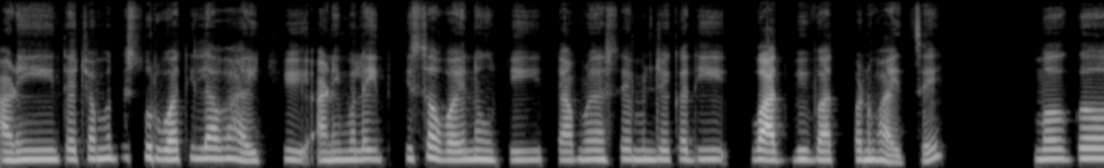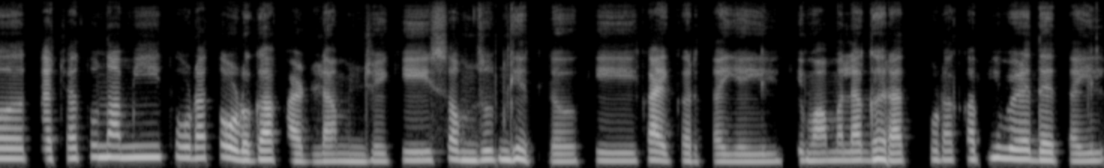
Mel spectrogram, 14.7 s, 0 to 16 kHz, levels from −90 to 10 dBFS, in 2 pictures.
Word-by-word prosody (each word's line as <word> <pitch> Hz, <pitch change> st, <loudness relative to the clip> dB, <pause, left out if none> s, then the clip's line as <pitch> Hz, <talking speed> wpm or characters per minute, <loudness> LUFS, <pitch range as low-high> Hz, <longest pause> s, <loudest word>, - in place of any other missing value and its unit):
आणि 200 Hz, +2 st, +2 dB
त्याच्यामध्ये 215 Hz, +2 st, -2 dB
सुरुवातीला 220 Hz, -1 st, +1 dB
व्हायची 185 Hz, -2 st, -2 dB
आणि 185 Hz, 0 st, +1 dB
मला 200 Hz, +1 st, 0 dB
इतकी 205 Hz, +2 st, -5 dB
सवय 195 Hz, -4 st, +2 dB
नव्हती. 195 Hz, -1 st, -1 dB
त्यामुळे 200 Hz, +1 st, -1 dB
असे 200 Hz, +1 st, -2 dB
म्हणजे 200 Hz, 0 st, -1 dB
कधी 205 Hz, 0 st, -3 dB, 0.2 s
वाद-विवाद 190 Hz, 0 st, +4 dB
पण 200 Hz, -1 st, 0 dB
व्हायचे. 170 Hz, -, -1 dB, 0.7 s
मग 210 Hz, 0 st, 0 dB
अ, 220 Hz, 0 st, +4 dB
त्याच्यातून 225 Hz, +4 st, 0 dB
आम्ही 245 Hz, 0 st, +4 dB
थोडा 235 Hz, -1 st, +1 dB
तोडगा 200 Hz, -5 st, +5 dB
काढला. 165 Hz, 0 st, -1 dB
म्हणजे 165 Hz, 0 st, -3 dB
की 180 Hz, 0 st, -1 dB
समजून 195 Hz, 0 st, +1 dB
घेतलं, 160 Hz, -5 st, -1 dB
की 170 Hz, -1 st, -3 dB
काय 190 Hz, -2 st, +5 dB
करता 160 Hz, -2 st, -6 dB
येईल 155 Hz, 0 st, -3 dB
किंवा 175 Hz, -1 st, 0 dB
मला 185 Hz, +1 st, 0 dB
घरात 185 Hz, -2 st, +3 dB, 0.2 s
थोडा 195 Hz, 0 st, -3 dB
कमी 220 Hz, +4 st, -1 dB
वेळ 205 Hz, -1 st, +5 dB
देता 180 Hz, -2 st, 0 dB
येईल, 170 Hz, +1 st, -2 dB
195 Hz, 160 wpm, -24 LUFS, 180-210 Hz, 0.7 s, तोडगा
